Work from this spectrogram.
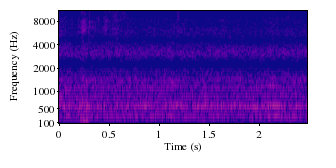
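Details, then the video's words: Continuous even buzzing of bees from a hive being captured for keeping, a smooth low drone with a brighter layer above, holding level with no pauses. "Bee Hive catching for Domesticating"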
